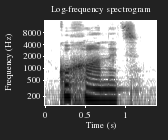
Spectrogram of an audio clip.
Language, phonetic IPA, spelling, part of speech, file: Ukrainian, [kɔˈxanet͡sʲ], коханець, noun, Uk-коханець.ogg
- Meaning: lover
